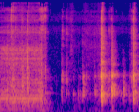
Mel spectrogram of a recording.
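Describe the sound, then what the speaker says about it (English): Short bursts of a sewing machine running, a steady mechanical whir followed by a pause and several quick stuttering stitches, close by. "Sewing machine."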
